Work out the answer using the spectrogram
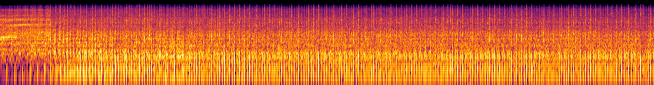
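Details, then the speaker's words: Vintage snowblower engine after cleaning, choke and throttle redone: fast, uneven popping and rattling with irregular exhaust beat; runs rough, muffler making weird noises as debris burns out. "It's running like hell, but it runs."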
